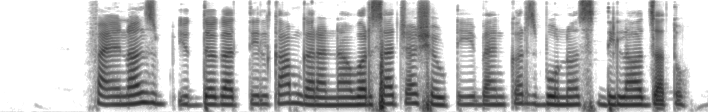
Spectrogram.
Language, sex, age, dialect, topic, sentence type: Marathi, female, 25-30, Varhadi, banking, statement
